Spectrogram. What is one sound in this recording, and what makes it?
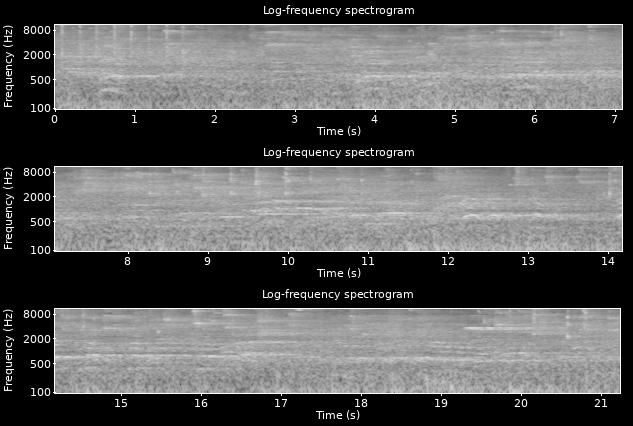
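Teenage boys call out to each other across an echoing gym.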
